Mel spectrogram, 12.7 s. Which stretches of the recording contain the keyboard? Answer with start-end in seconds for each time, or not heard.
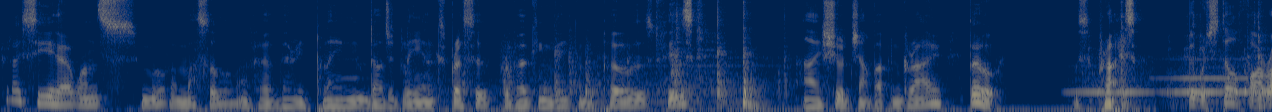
not heard.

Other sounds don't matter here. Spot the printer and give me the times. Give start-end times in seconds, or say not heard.
3.4-7.9, 10.7-12.6.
